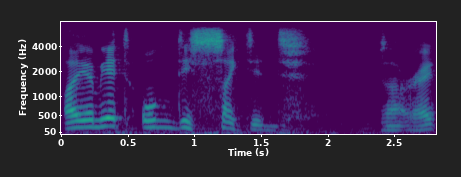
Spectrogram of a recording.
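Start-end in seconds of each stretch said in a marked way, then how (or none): 0.0-1.6 pitched-up, put-on attempt at British accent. Voicing the master character in a story, attempted British accent. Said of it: "the one time I'm trying to do a British accent".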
